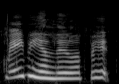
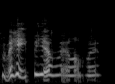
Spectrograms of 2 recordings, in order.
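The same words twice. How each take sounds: First: Said in the usual way. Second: Giggled out, higher and fast; laughing. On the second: Real, not acted. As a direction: laugh through the repeat, quieter. Retake said through laughter.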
